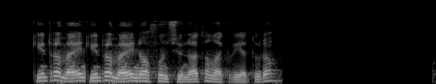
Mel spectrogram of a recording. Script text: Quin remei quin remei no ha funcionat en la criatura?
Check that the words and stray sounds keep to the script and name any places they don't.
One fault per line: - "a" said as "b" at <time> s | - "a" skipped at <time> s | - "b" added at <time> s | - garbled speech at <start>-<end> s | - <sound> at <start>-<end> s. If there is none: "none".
none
